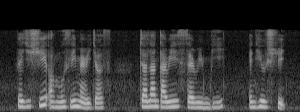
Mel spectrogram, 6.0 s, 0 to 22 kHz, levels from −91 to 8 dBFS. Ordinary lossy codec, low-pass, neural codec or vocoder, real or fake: none; 7.2 kHz; none; real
